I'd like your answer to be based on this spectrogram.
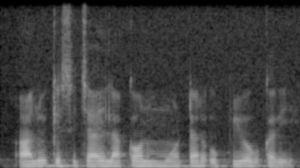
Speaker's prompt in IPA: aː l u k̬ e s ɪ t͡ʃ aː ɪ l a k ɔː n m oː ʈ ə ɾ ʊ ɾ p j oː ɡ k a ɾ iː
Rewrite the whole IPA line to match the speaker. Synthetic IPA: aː l u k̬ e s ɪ t͡ʃ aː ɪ l a k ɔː n m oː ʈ ə ɾ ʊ p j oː ɡ k ə ɾ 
